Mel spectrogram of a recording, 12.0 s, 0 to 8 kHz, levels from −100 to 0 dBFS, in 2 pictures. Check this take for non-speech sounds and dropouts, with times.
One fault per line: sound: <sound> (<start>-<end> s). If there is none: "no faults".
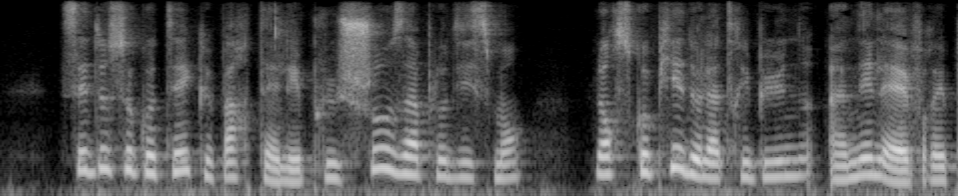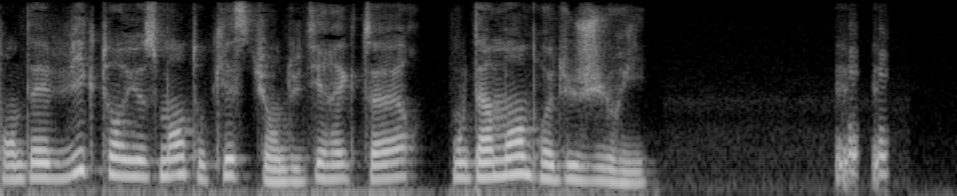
sound: laugh (11.2-11.5 s)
